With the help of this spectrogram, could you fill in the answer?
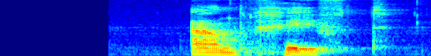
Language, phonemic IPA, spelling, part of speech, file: Dutch, /ˈaŋɣeft/, aangeeft, verb, Nl-aangeeft.ogg
- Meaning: second/third-person singular dependent-clause present indicative of aangeven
